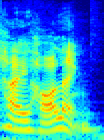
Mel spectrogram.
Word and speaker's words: Kling: app Kuaishou launched - Kling pronounced as "Ke Ling" At first, it requireds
